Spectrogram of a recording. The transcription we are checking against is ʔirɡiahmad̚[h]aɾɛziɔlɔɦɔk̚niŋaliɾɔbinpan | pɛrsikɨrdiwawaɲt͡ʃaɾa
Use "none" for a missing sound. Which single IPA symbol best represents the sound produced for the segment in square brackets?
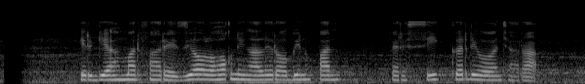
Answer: f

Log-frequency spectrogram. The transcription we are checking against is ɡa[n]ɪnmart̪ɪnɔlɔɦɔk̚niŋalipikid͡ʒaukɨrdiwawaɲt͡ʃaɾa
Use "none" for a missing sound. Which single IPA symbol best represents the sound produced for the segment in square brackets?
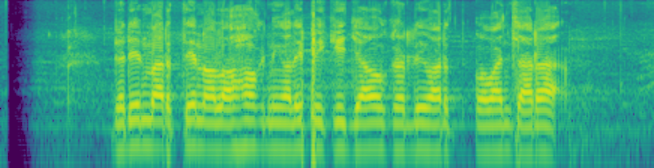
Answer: d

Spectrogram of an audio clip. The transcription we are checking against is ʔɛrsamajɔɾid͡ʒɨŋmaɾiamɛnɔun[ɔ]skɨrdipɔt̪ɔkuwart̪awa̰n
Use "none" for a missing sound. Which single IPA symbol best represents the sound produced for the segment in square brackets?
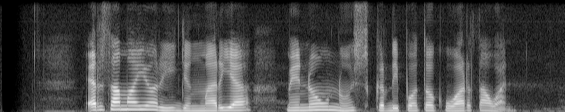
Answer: u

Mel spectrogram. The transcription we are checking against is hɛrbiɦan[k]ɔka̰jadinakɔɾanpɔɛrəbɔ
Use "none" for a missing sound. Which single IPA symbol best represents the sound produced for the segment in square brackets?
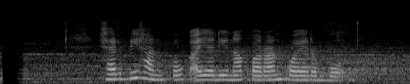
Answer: k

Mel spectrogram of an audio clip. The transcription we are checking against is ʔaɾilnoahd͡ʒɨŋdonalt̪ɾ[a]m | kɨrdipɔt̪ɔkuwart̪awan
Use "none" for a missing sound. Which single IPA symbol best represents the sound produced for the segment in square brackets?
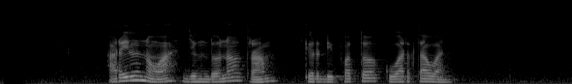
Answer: a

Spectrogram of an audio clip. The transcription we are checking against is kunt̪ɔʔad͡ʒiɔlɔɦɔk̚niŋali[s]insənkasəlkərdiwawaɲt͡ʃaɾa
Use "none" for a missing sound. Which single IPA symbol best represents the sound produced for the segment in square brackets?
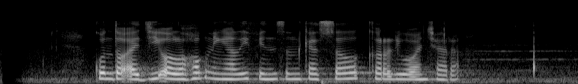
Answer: f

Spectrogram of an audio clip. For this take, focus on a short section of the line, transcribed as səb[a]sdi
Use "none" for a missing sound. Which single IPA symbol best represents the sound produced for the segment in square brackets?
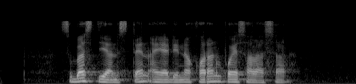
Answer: a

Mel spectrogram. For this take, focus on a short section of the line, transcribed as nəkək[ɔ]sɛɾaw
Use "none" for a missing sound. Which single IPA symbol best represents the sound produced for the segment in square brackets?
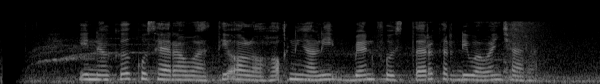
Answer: u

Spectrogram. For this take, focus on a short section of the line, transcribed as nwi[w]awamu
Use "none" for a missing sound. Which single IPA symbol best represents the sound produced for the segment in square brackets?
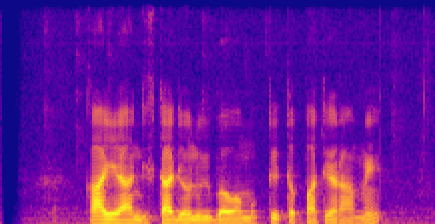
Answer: b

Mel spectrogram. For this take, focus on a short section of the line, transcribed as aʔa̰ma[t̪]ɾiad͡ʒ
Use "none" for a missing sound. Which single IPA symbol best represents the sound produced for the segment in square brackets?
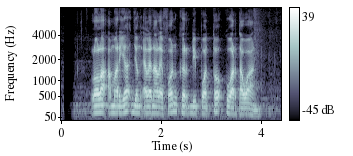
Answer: none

